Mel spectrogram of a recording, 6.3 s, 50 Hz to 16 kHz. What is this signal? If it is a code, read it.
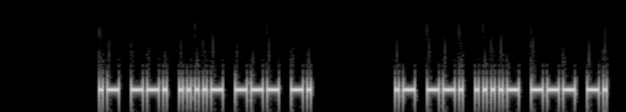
Morse code, heard as a keyed tone, about 30 wpm, 700 Hz. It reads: AG4ON AG4ON
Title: USA Call Signs - 5 Characters - Repeated 2x - 30wpm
